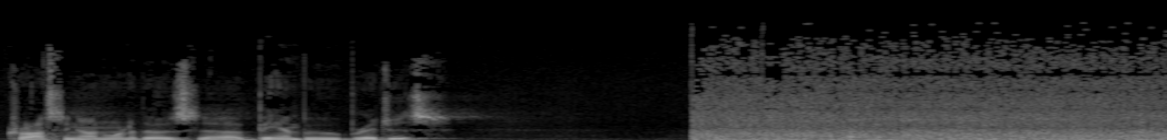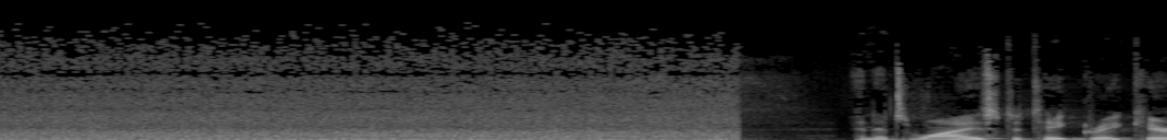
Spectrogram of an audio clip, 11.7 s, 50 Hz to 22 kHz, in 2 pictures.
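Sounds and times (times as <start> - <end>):
speech: 0.1 - 2.4, 10.2 - 11.6
rushing river water on trails in the Doe-speaking area: 3.5 - 9.6.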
